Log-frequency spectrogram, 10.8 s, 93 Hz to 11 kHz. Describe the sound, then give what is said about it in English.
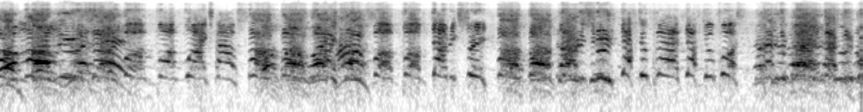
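A large crowd of about 500 men, members of the radical movement Al-Muhajirun, shouts together in loud, rhythmic bursts, their voices rising and falling as they chant a response in unison for several seconds. “The crowd of about 500 men answer.”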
